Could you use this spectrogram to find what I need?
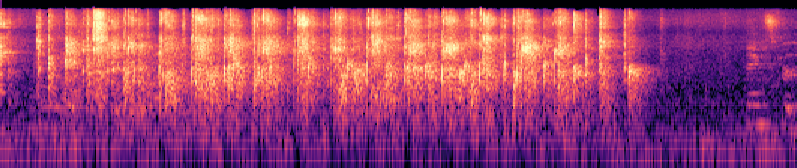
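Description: People clap and applaud in a room.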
